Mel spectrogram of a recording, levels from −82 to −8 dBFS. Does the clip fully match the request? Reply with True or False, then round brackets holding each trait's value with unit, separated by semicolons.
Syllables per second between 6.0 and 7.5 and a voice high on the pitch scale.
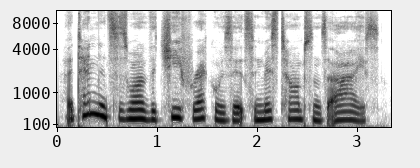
True (6.2 syllables/s; 210 Hz)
